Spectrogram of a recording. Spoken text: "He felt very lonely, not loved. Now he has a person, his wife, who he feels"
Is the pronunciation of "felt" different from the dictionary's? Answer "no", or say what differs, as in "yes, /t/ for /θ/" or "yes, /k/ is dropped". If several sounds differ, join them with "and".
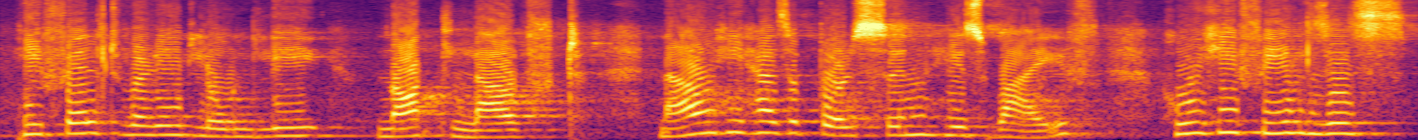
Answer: no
